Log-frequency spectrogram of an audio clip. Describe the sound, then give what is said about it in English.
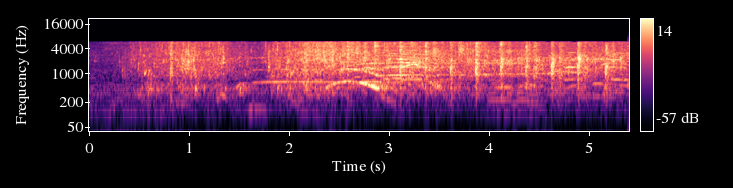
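Immersion baptism: a burst of splashing water as a person is plunged under and brought back up, the churning lasting several seconds, with a crowd of friends and family rising and cheering over it. “And based on it now, I'll baptize you in the name of the Father, the Son, and the Holy Spirit.”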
